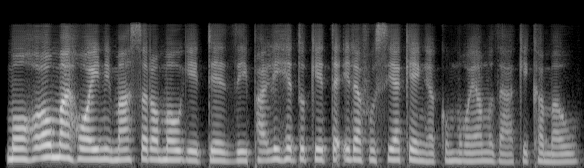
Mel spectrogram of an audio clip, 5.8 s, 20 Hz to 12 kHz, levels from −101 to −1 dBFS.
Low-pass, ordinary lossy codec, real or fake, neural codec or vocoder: 7.2 kHz; none; fake; codec, 16 kHz, 0.2 kbps, FocalCodec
